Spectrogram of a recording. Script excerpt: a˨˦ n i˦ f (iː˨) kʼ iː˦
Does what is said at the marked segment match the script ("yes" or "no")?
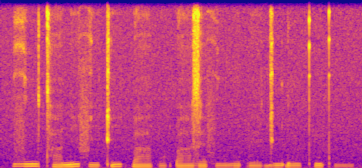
yes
